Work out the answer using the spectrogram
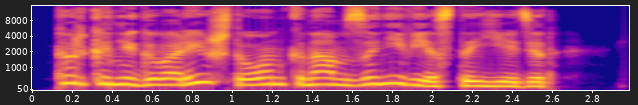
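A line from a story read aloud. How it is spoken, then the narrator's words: Nervous laugh. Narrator (Russian): нервно хохотнула я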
